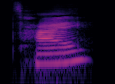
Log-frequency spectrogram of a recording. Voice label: "cai2", Chinese; HSK3級

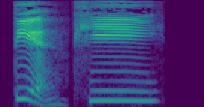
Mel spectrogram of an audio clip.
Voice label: "dian ti", Chinese

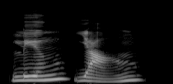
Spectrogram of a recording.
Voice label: "ling3yang3", chinese

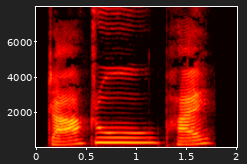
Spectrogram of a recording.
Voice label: "zha zhu pai", Chinese

